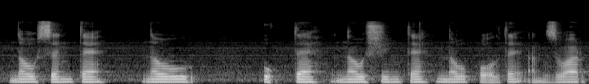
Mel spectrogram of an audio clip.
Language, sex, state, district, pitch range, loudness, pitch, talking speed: Mizo, male, Mizoram, Aizawl, 115-120 Hz, -18 LUFS, 120 Hz, 145 wpm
